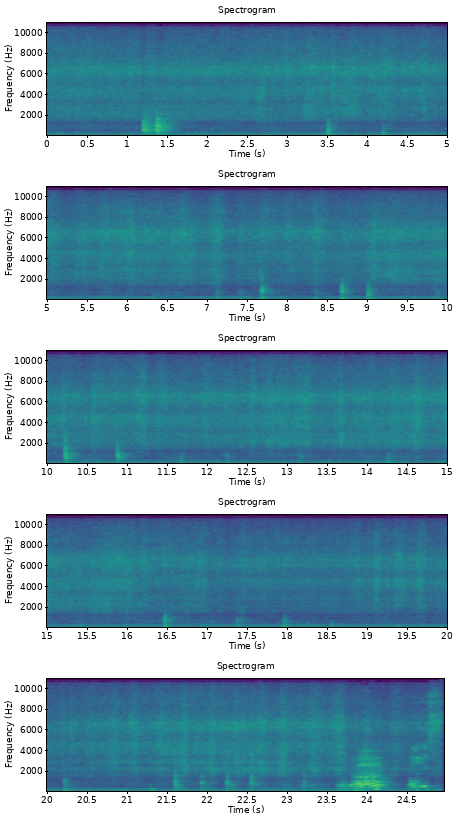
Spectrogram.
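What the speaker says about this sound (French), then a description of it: "Voilà, on essaye au maximum d'émietter la viande." Minced beef sizzles steadily in a frying pan while a utensil repeatedly scrapes and breaks it up, with intermittent clicks of metal on the pan over a constant broadband hiss; no talking.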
